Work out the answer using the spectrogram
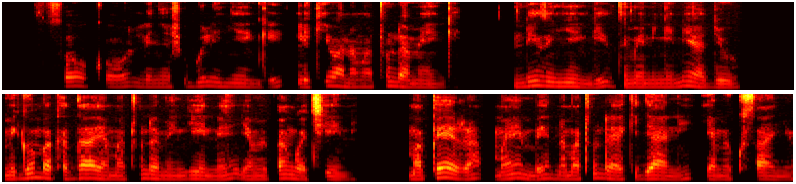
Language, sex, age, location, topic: Swahili, male, 18-24, Kisumu, finance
